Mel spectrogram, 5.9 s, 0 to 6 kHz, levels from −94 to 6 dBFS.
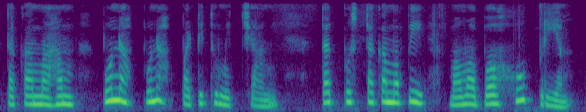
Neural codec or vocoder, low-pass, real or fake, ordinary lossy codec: none; 5.4 kHz; real; none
